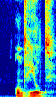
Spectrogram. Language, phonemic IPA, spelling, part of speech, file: Dutch, /ɔntˈhilt/, onthield, verb, Nl-onthield.ogg
- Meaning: singular past indicative of onthouden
